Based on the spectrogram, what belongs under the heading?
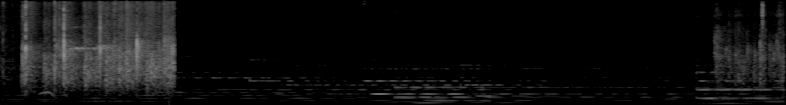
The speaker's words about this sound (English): Are you putting your hands together? Appreciate Jesus. Put your hands. Clap, clap, clap.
